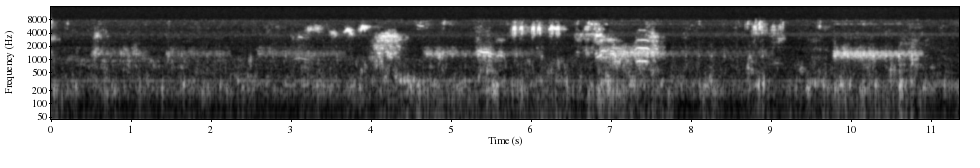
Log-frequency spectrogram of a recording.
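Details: Numerous flock of wintering greylag geese flying back to a lagoon in the Doñana National Park marshes, Spain, in early morning light. Nasal honks are held on a steady pitch and come in bursts, with higher chirping notes scattered between them.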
